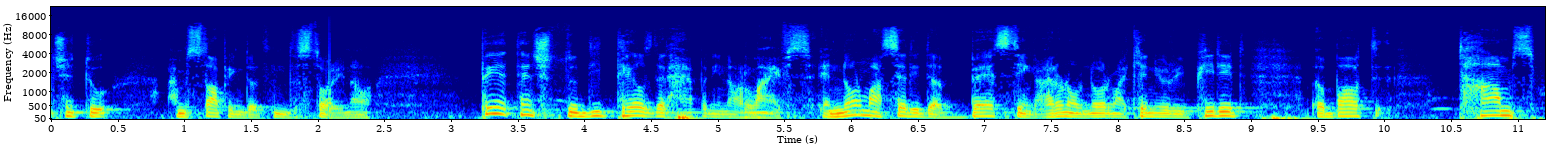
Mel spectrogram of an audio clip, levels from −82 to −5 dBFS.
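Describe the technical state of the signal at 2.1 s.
Chunks out of order from 2.06 to 2.09 s: one 10 ms chunk played two chunks late, giving a brief jumbled blip with three hard joins.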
